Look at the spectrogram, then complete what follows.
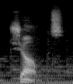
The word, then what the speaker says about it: jumped: This means that we pronounce it as "jumpt."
